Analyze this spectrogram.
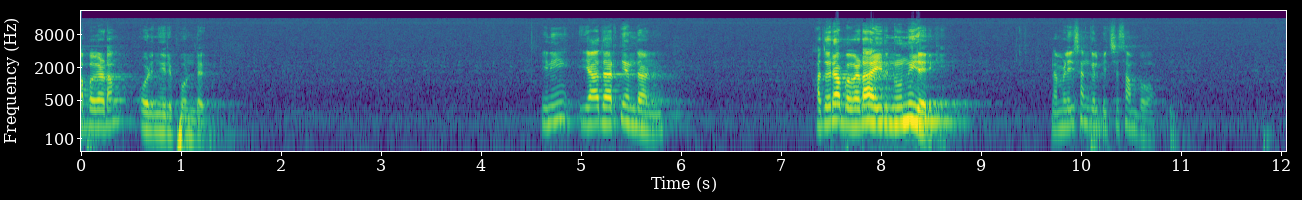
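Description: A young man speaks calmly into a microphone, in short phrases with pauses.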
